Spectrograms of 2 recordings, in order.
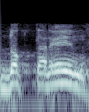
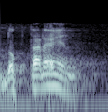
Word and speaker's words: دکترین: ابھی نام لوں گا، وہ دکترین ہیں، میں عربی تلفظ استعمال کر رہا ہوں، دکترین، دو ڈاکٹرز ہیں، لیکن یہ کہ وہ فکر جدید کے حوالے سے کرنے کا کام کیا ہے؟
